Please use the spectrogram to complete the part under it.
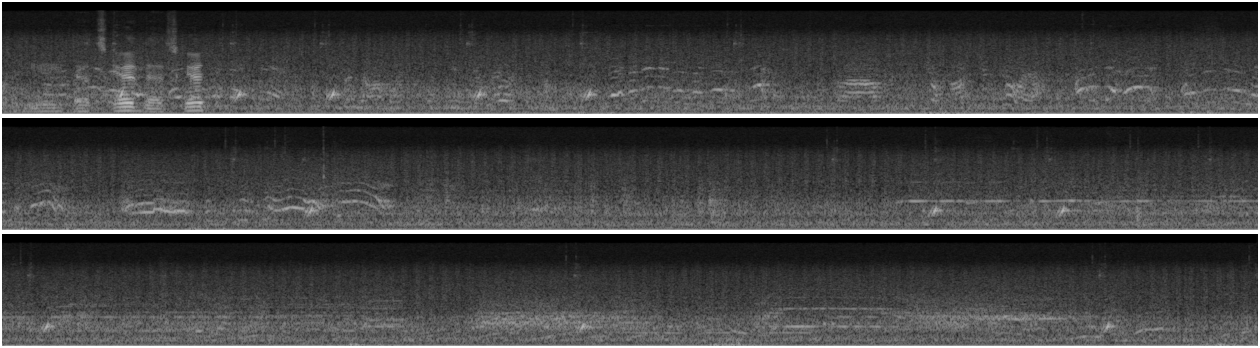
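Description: Game sounds play quietly from a television speaker.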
